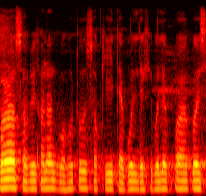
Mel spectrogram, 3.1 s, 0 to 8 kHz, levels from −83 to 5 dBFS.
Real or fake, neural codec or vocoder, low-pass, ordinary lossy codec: fake; vocoder, 44.1 kHz, 80 mel bands, Vocos; 7.2 kHz; none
